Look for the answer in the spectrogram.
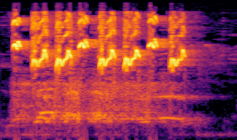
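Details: Cinereous tit song used to lure wild birds: about eight loud, high whistled notes with upward flicks, evenly repeated over nearly two seconds, above a faint lower tone.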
